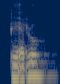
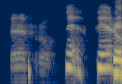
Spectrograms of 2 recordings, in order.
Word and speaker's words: perro: Perro. You guys must know in New Mexico. Pero. Perro. Okay, I get the right pronunciation.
